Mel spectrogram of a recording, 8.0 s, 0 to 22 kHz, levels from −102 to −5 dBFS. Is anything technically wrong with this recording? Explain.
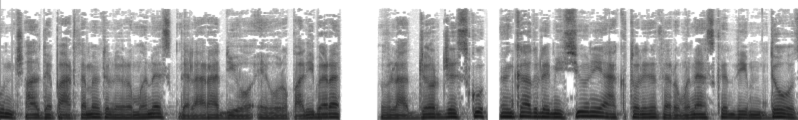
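Yes. From 0.12 s to 7.62 s there is a regular tick about every 0.75 s, roughly ten in all. These are clock drift buffer slips, likely caused by two devices running on separate clocks that disagree by around 500 ppm, so the buffer between them drifts until a small block of about 15 samples is dropped or repeated. On a spectrogram each slip shows as a thin, evenly spaced vertical broadband line. On the waveform it appears as a small step or discontinuity.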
